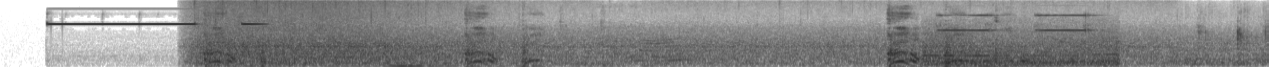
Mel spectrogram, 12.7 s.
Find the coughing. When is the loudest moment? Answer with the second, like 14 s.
9 s.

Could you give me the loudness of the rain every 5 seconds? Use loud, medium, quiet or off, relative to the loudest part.
loud, medium, medium.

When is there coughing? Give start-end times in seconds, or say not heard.
2.0-2.7, 4.7-5.5, 8.8-10.3.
